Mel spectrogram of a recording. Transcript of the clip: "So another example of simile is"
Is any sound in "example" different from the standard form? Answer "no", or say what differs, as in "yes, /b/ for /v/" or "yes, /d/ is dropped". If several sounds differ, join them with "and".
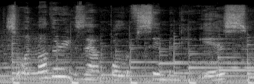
no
